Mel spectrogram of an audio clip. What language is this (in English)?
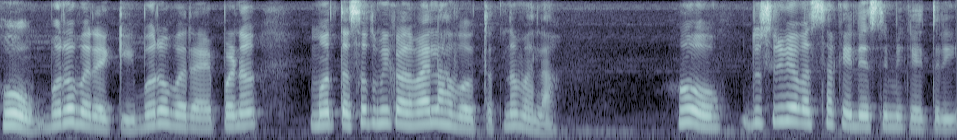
Marathi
